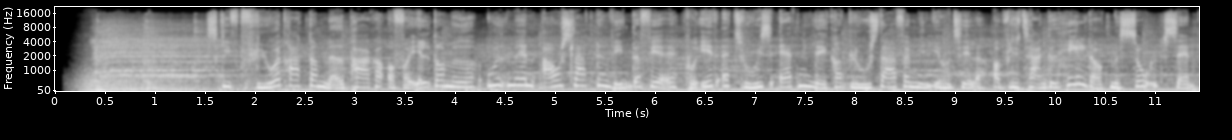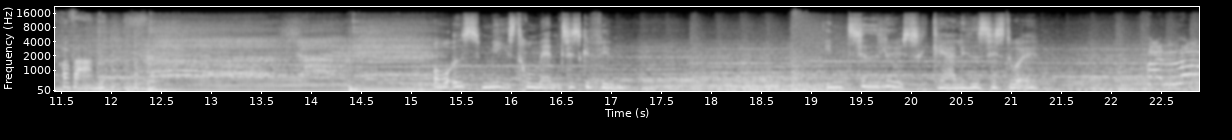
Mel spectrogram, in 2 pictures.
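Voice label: Danish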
